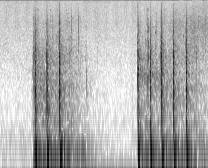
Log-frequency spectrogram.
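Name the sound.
loud knocking on a door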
